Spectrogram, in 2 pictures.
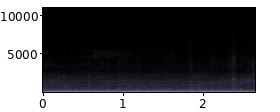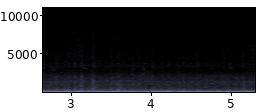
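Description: Tyres crunch over gravel.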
